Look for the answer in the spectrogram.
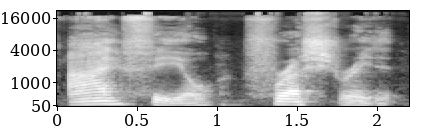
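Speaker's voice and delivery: slow, deliberate, naming each feeling; measured self-talk, unhurried; slow calm self-talk. Shown as a demonstration. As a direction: calmly spell out the feeling to yourself. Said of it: "You have to say to yourself".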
